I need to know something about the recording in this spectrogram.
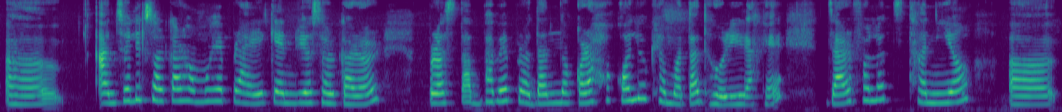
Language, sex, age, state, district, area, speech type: Assamese, female, 18-30, Assam, Udalguri, rural, spontaneous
